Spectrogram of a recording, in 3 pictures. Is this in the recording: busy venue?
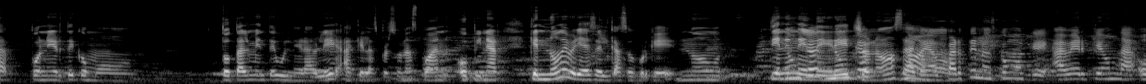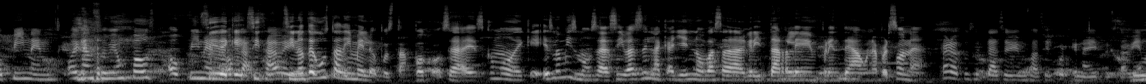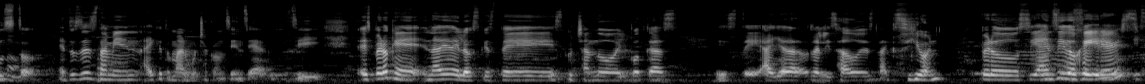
yes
